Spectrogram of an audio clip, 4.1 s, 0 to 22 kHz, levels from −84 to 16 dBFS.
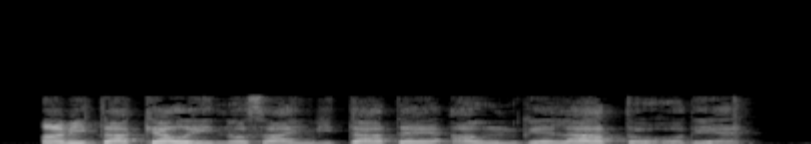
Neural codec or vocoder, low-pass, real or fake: none; 7.2 kHz; real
